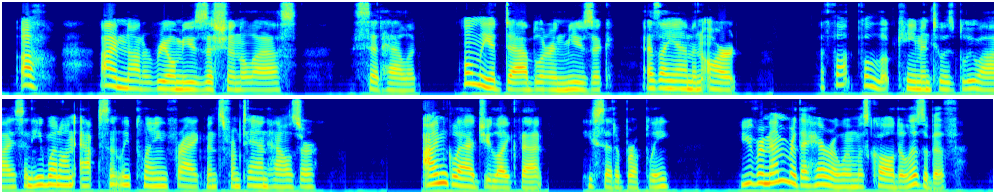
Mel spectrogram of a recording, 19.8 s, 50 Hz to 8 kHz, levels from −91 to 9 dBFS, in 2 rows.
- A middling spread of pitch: Yes, average, 3.5 semitones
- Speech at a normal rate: Yes, average, 155 wpm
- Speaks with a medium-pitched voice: Yes, medium, 180 Hz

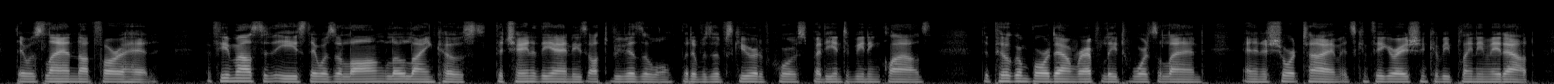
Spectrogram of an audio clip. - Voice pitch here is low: Yes, low, 125 Hz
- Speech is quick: Yes, fast, 225 wpm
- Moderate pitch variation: No, narrow, 1.2 semitones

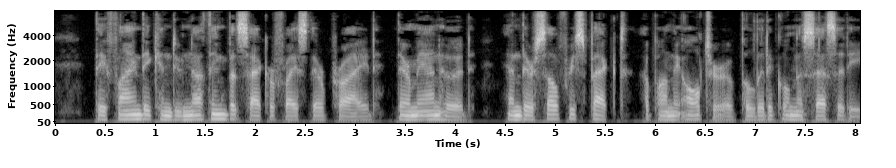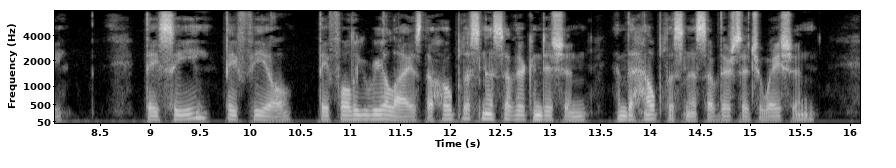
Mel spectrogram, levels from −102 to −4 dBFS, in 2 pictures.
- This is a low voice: Yes, low, 110 Hz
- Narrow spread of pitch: Yes, narrow, 2.0 semitones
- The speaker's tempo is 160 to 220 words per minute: No, average, 150 wpm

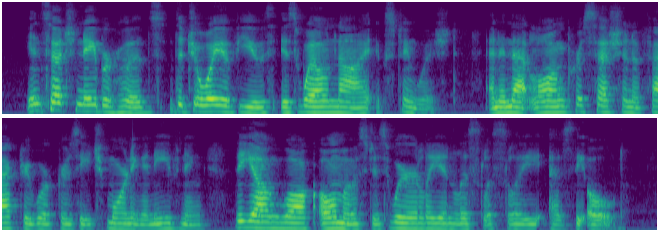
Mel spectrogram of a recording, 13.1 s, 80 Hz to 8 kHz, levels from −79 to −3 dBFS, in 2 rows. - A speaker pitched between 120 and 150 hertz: Yes, medium, 140 Hz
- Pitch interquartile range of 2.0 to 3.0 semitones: Yes, narrow, 2.5 semitones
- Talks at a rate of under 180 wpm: Yes, average, 155 wpm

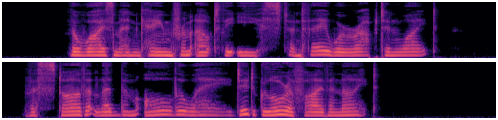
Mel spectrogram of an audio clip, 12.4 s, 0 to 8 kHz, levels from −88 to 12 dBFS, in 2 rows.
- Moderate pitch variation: No, narrow, 1.8 semitones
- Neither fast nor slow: No, slow, 125 wpm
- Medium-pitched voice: Yes, medium, 175 Hz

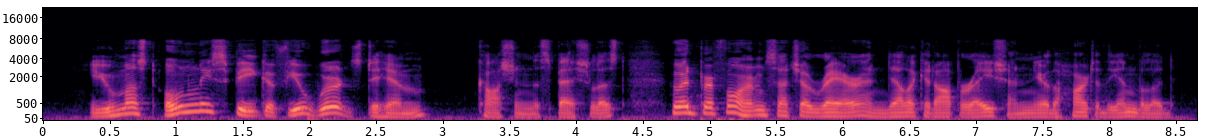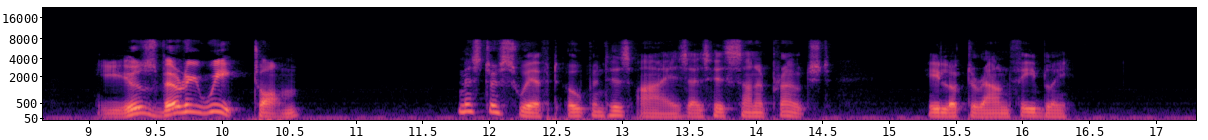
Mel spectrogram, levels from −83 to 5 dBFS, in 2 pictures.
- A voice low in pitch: Yes, low, 100 Hz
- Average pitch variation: No, wide, 6.5 semitones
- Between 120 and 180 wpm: Yes, average, 155 wpm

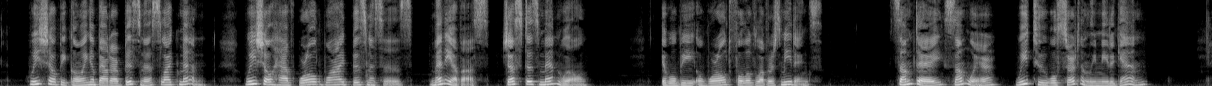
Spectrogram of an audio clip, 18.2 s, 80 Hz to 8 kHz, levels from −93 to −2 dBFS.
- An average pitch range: Yes, average, 4.8 semitones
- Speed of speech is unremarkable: No, slow, 130 wpm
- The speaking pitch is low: No, high, 230 Hz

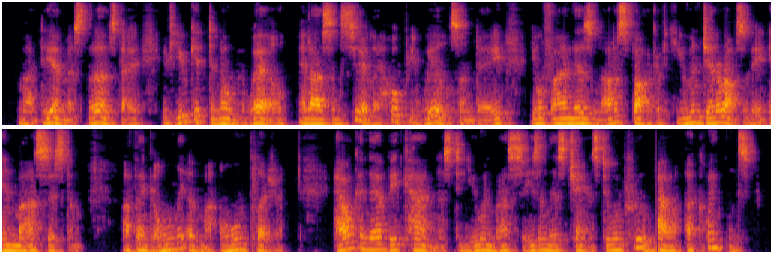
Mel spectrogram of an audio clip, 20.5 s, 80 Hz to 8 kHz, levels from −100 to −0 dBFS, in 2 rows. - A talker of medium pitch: No, low, 125 Hz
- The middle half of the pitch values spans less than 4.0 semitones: Yes, average, 2.8 semitones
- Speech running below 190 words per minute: Yes, average, 160 wpm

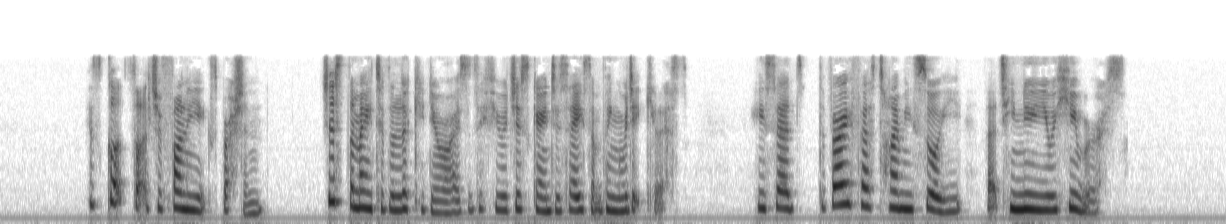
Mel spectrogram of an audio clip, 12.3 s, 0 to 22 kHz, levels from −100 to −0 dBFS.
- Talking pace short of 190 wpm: No, average, 195 wpm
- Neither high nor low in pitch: No, very high, 265 Hz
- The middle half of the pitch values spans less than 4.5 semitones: Yes, average, 3.1 semitones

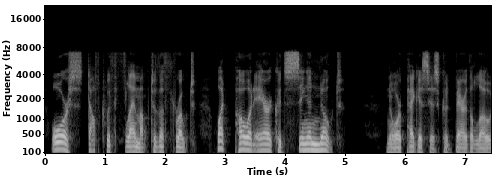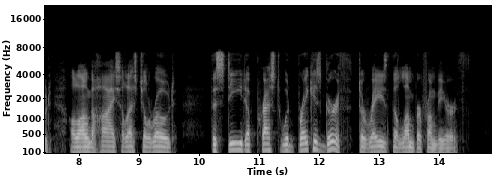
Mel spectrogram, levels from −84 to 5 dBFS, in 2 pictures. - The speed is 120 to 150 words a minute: No, average, 160 wpm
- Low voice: Yes, low, 105 Hz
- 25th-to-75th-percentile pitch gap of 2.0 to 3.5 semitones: No, wide, 5.6 semitones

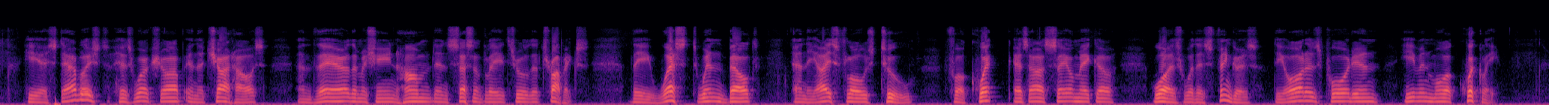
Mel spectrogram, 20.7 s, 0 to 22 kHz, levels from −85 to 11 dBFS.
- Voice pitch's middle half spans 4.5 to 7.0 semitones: No, average, 3.2 semitones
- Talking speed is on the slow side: Yes, slow, 120 wpm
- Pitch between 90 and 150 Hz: Yes, medium, 140 Hz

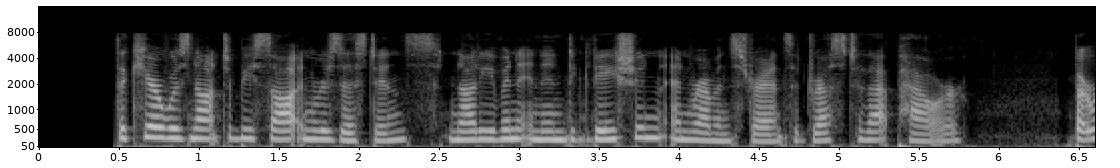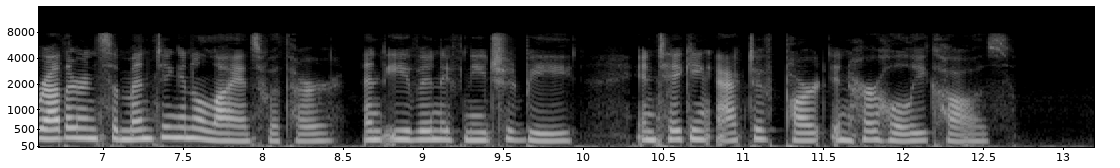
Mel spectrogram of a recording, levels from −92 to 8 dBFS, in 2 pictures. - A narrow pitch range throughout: No, average, 3.1 semitones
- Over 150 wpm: Yes, average, 185 wpm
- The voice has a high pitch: Yes, high, 225 Hz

